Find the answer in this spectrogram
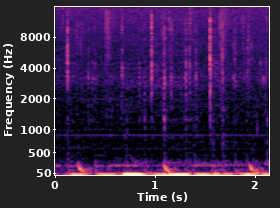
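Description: Computer keyboard typing, scattered key clicks, over quiet background music.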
